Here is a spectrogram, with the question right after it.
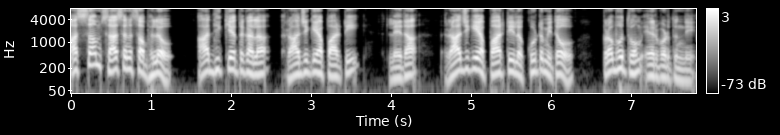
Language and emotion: Telugu, neutral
